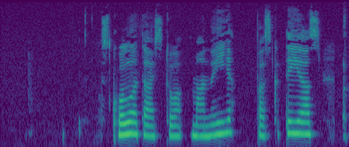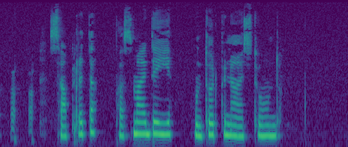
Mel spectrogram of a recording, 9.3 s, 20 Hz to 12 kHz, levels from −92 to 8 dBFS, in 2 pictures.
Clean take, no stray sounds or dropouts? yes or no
no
